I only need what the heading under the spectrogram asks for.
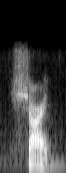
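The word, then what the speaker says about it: Chartres: short cathedral in shark friends but the correct pronunciation is shard chart is a place in france cathedral so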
